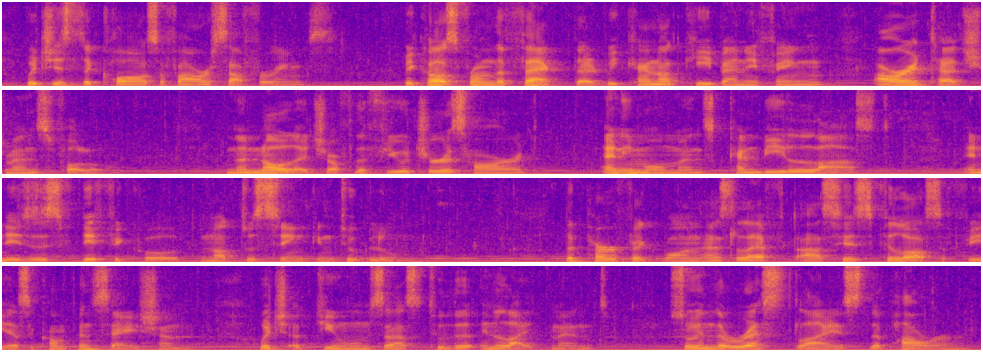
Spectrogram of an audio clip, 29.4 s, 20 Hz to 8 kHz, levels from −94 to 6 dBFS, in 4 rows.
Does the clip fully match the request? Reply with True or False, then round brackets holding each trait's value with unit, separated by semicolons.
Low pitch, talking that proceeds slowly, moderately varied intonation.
False (90 Hz; 130 wpm; 8.4 semitones)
